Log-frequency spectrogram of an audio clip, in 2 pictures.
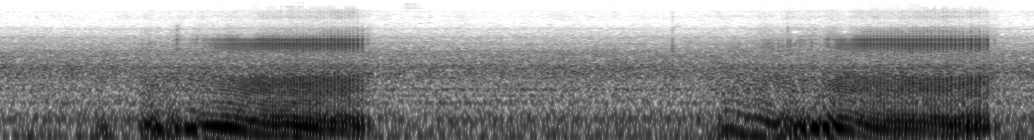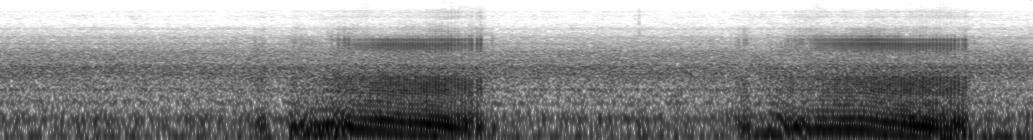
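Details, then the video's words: Dozing with one eye open, Winky the dwarf cat snores steadily: four low, grating inhaled rasps roughly every three seconds, each with a breathy hiss, calm silence in between. "Snoring cat"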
